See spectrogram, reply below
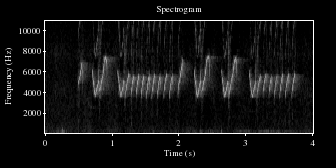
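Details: Cinereous tit in lively isian wingko song, a training recording for songbirds: high, sharp V-shaped whistles mixed with fast rattling trills of repeated notes, running almost without pause for several seconds.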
